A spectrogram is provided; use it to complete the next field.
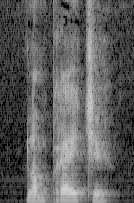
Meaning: diminutive of lamprei
- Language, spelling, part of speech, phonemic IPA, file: Dutch, lampreitje, noun, /lɑmˈprɛicə/, Nl-lampreitje.ogg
